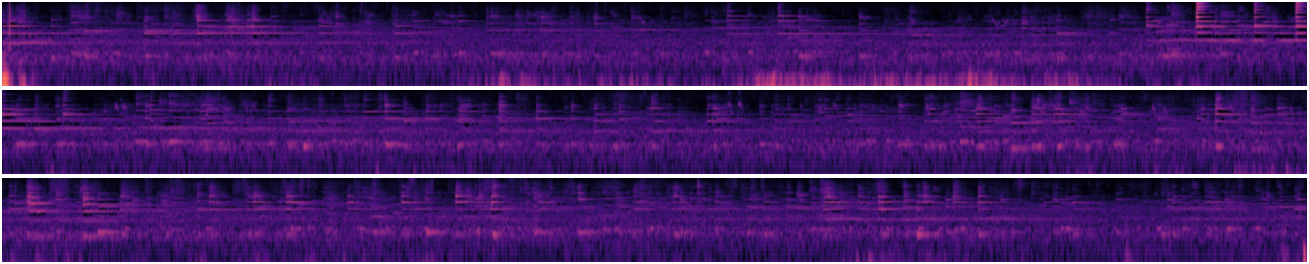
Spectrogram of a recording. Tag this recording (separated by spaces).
cows Cow alps bells bell cowbell cricket mountains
